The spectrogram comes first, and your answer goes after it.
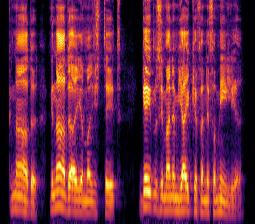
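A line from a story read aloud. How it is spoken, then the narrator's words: Heartfelt pleading cry. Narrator (German): Aus der Tiefe ihrer Seele rief sie zu dem Herrscher auf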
